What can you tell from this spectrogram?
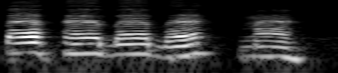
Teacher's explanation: इनका उच्चारण स्थान ओष्ठ होता है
